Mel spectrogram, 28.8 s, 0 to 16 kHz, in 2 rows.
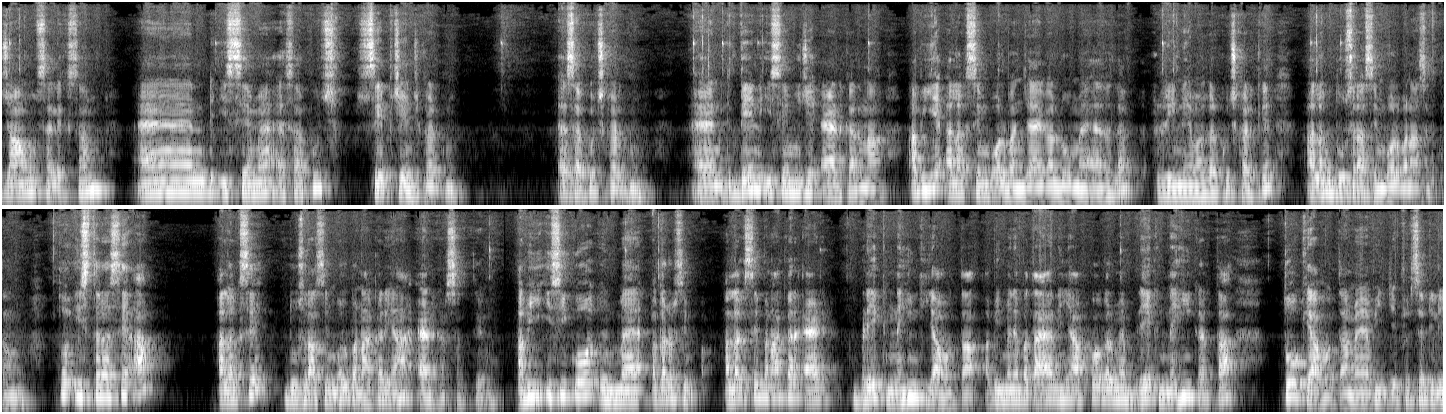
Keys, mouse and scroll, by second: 19.3 click, 19.4 ctrl+z, 20.6-24.2 drag, 24.8 ctrl+z, 25.6 click.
